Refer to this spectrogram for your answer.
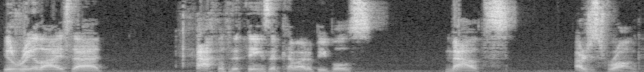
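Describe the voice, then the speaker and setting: Husky Argentinian man, animated. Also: on the low side, takes it slowly, low-quality recording. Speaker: startup founder and CEO. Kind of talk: podcast interview answers.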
